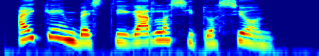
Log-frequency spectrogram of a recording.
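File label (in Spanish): hay que investigar la situacion, Spanish, female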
